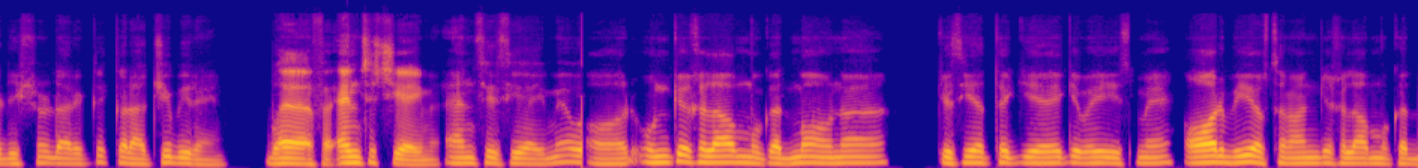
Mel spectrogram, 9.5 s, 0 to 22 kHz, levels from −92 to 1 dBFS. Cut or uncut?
cut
